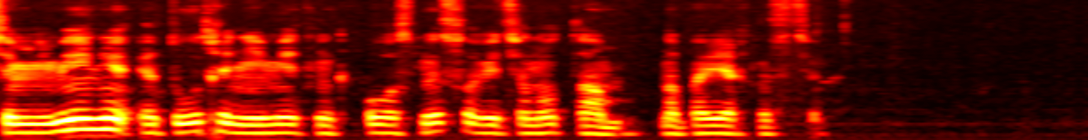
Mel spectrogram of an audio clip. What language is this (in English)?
Russian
